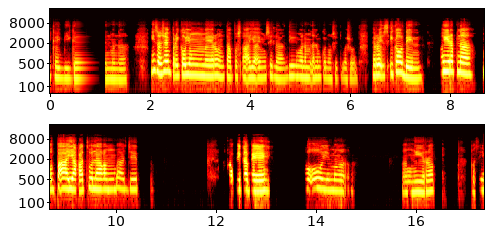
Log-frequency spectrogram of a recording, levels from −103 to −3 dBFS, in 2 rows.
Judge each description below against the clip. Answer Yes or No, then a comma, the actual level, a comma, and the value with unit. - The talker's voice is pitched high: Yes, high, 225 Hz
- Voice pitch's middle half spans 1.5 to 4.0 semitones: No, average, 4.8 semitones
